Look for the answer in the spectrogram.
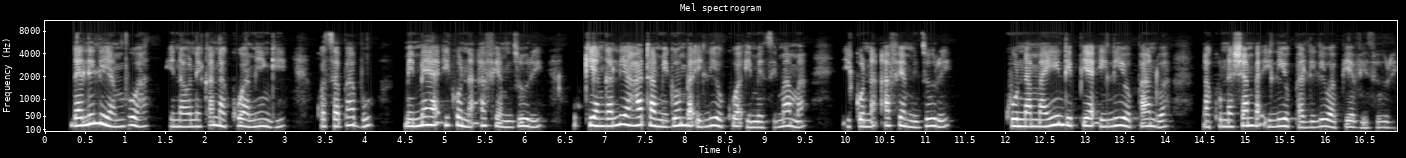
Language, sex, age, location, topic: Swahili, female, 25-35, Wajir, agriculture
